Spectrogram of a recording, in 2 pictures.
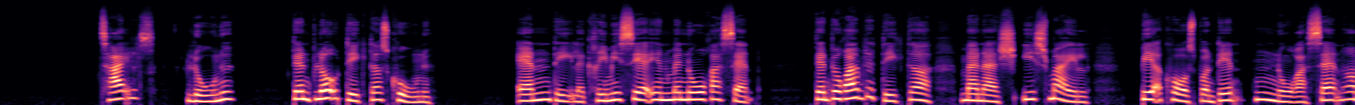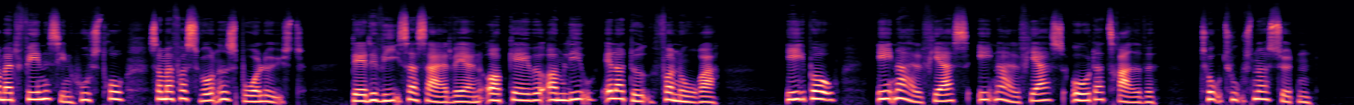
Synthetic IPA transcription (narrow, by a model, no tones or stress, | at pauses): t͡sʰɑ̈ɪ̰ls | loːnə | d̥enb̥lɔ̰̽ːd̥e̝ɡ̥̚d̥ɐskʰo̝ːnə | ænn̩d̥e̝̰ːlækʰʁimise̝ɐ̰jənmeno̝ːʁɑsæn̰ | d̥enb̥e̝ʁɶm̰d̥əd̥e̝ɡ̥̚d̥ɐ | mænæɕismɑel | b̥e̝ɐ̰kʰɔʁəsb̥ɔ̽nd̥en̰d̥n̩ːo̝ʁɑsæn̰ɒ̽mæd̥fe̝nəsinhusd̥ʁusɒ̽mæɐfɒ̽sʋɔ̽n̰ð̞̩ˠsb̥o̝ɐlø̰ːsd̥ | d̥eɾəʋḭːsɐsɑ̈ɪæd̥ʋæːɐe̝nʔɒ̽b̥̚ɡ̥ɛːʋəʔɒ̽mliʊ̰elɐd̥øð̞̰ˠfɒ̽no̝ːʁæ | e̝ːb̥ɔʊ̰ | e̝̰ːnɒ̽ɦælfjæɐse̝̰ːnɒ̽hælfjæɐsɔ̽ːɾ̥əɒt͡sʰʁɑð̞ˠʋə | t͡sʰo̝̰ːt͡sʰṵːsn̩ɒ̽sød̥n̩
